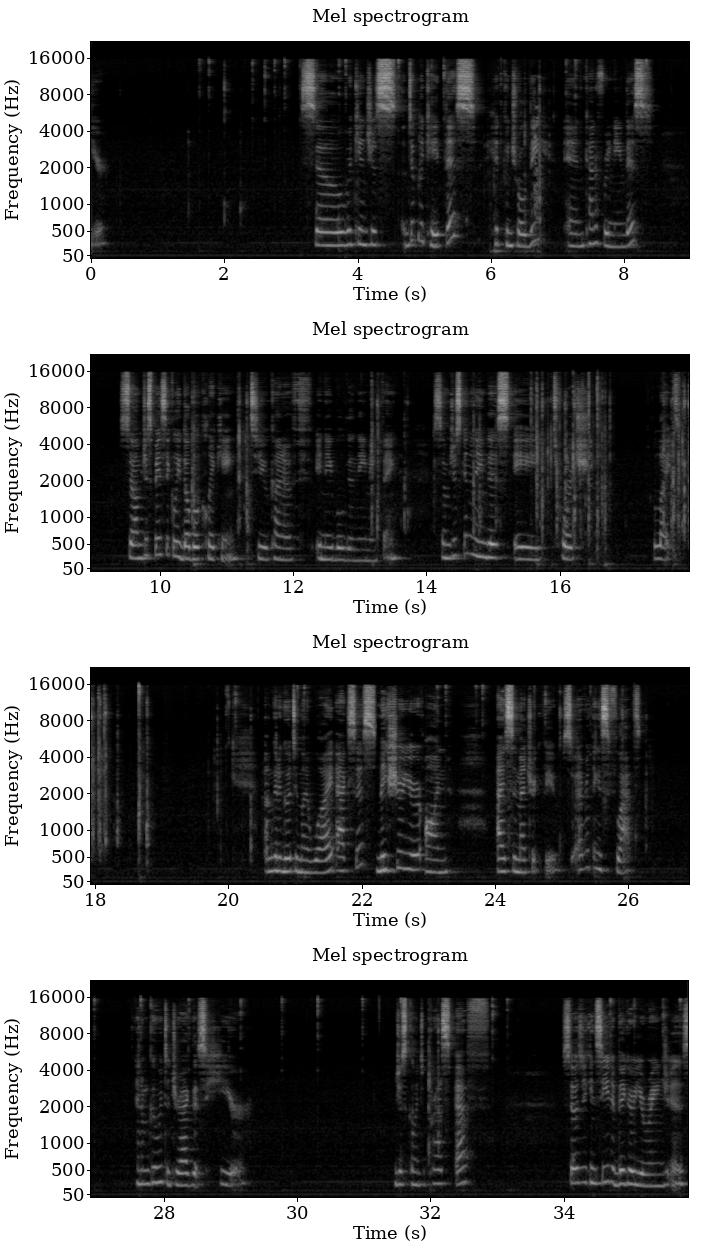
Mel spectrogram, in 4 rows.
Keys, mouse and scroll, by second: 1.4 alt+click, 2.3 alt+middle click, 2.4 alt+right click, 2.7 alt+click, 3.1 alt+right click, 3.3 alt+middle click, 3.6 alt+click, 4.4 click, 5.0 alt+right click, 5.5 alt+right click, 6.4 ctrl+d, 7.1 click, 10.9 click, 11.1 shift+t, 13.1 o, 14.6-18.5 typing, 18.6 Return, 19.9 alt+right click, 21.0 click, 21.7 alt+right click, 23.0 click, 24.5 alt+right click, 24.9 alt+middle click, 25.3 alt+right click, 25.8 alt+middle click, 26.9-31.9 drag, 31.9 f, 32.6 alt+right click, 33.0-35.0 alt+drag, 35.0 alt+right click, 35.7 alt+click.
